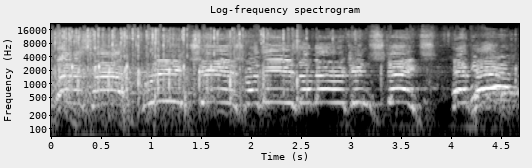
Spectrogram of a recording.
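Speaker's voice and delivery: loud, high call to cheer; rally the crowd into three cheers; rousing shout. Acted.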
